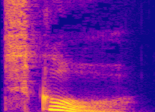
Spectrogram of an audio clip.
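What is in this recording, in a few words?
"score", British English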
